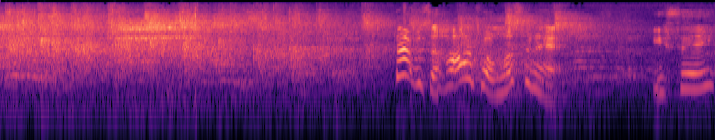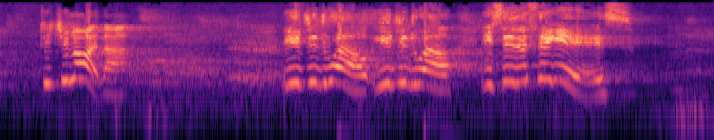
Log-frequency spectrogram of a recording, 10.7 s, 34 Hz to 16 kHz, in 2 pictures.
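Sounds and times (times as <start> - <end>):
audience applause: 0.0 - 3.6
speech: 3.1 - 6.6, 7.5 - 10.1.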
